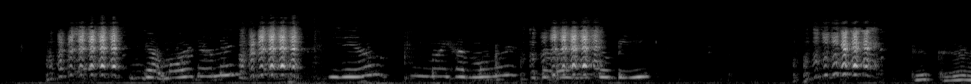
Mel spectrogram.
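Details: Nigerian Dwarf goats being born on a homestead; loud, rasping, strained cries repeat about every two seconds, interspersed with softer wavering bleats and human speech.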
